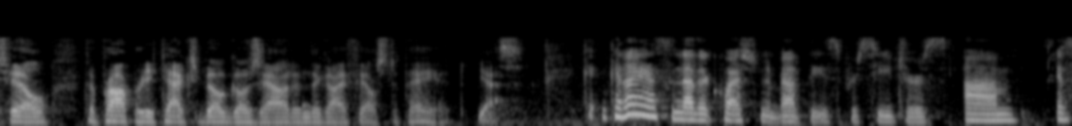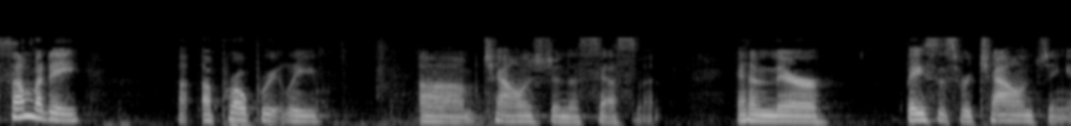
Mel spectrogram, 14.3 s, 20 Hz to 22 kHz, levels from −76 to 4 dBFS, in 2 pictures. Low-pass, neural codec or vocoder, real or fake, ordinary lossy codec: 7.2 kHz; none; real; MP3, 32 kbps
